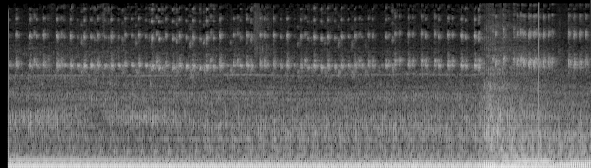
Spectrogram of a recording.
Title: GTR Squeaking Noise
